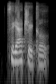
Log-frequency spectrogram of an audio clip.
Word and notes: theatrical: Indian

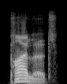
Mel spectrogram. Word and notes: pilot: British English

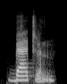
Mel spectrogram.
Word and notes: baton: Indian

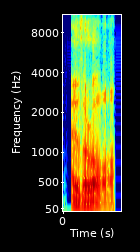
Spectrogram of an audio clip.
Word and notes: overawe: British English

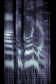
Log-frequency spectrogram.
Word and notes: Archegonium: Indian

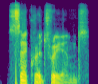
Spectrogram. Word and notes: secant: British English

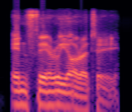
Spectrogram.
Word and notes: inferiority: British English

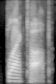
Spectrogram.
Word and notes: blacktop: American English

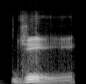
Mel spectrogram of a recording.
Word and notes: g: British English

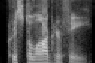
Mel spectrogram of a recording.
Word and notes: Crystallography: American English

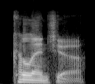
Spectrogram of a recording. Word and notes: calenture: British English

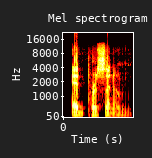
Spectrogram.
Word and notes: ad personam: American English

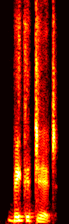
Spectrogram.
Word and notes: bigoted: Indian

